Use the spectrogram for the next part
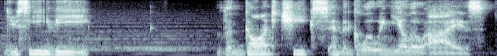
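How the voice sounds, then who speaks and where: Game master, male, deliberate and halting, low voice over soft background music. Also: steady tone. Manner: slow, halting descriptive narration with many restarts. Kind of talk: narrating a tabletop game.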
